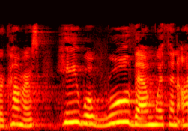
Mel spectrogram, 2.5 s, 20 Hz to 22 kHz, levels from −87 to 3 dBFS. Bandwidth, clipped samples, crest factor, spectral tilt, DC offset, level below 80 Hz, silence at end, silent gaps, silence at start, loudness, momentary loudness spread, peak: 10.5 kHz; under 0.1%; 14 dB; -5 dB/octave; under 0.1%; -72 dBFS; 0 s; none; 0 s; -23 LUFS; 10 LU; -8 dBFS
